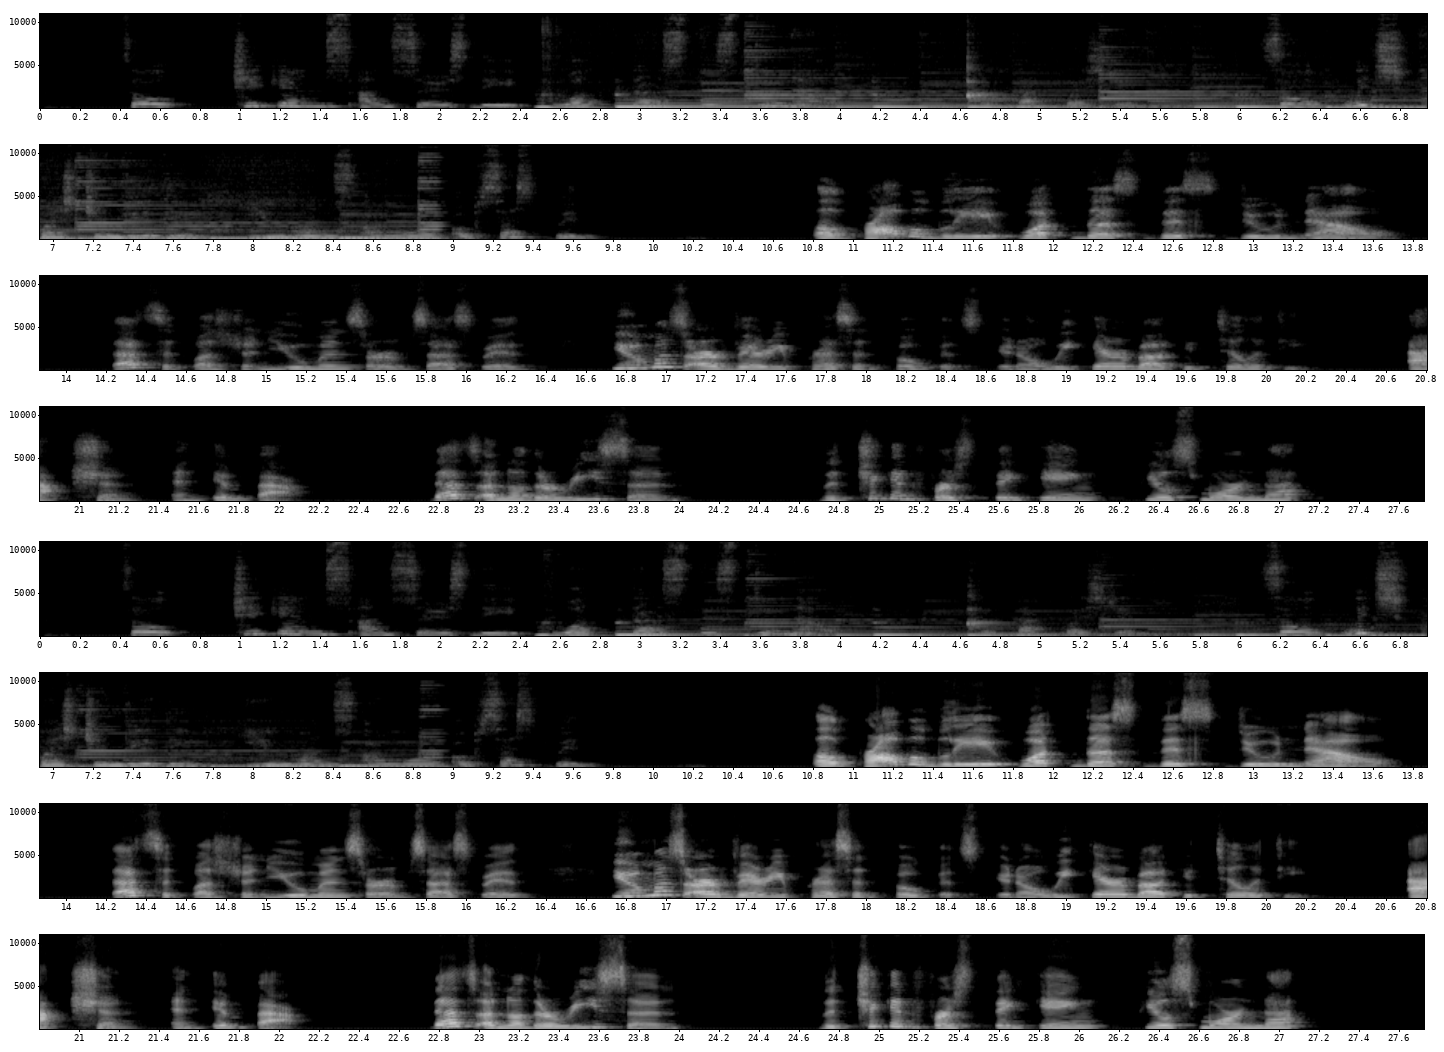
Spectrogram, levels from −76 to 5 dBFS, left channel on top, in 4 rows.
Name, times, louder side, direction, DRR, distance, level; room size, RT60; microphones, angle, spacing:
voice 1, 1.0-4.0 4.7-5.6 6.1-9.7, equal, 5° right, 0.8 m, -38 dB
sound 1, 2.5-8.9, left 4 dB, 85° left, 0.5 m, -35 dB
voice 2, 10.8-13.7 14.2-16.3 16.7-18.3 18.7-20.2 20.7-22.1 22.8-24.0 24.7-27.1, right 6 dB, 70° right, 0.4 m, -26 dB
2.6 x 2.0 x 2.3 m
head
